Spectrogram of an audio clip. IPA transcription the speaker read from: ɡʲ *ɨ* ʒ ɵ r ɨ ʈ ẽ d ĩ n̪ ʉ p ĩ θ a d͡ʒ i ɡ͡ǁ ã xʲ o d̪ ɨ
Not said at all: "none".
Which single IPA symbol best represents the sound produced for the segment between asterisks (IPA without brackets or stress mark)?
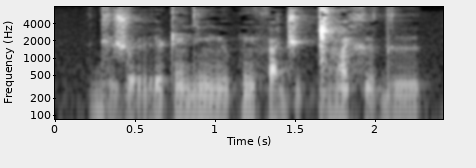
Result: ɨ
